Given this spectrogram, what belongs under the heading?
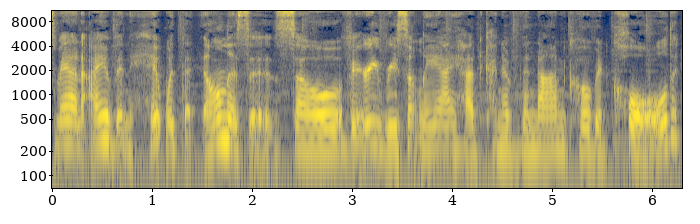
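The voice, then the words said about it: Voice sounds sick from a cold. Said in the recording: “I don't know if you can hear it in my voice.”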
